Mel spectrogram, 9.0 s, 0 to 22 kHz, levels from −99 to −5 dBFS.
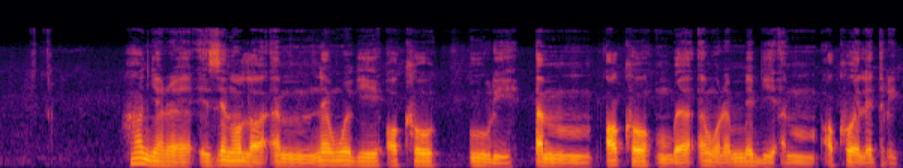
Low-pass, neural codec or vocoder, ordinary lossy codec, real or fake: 10.8 kHz; none; MP3, 96 kbps; real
